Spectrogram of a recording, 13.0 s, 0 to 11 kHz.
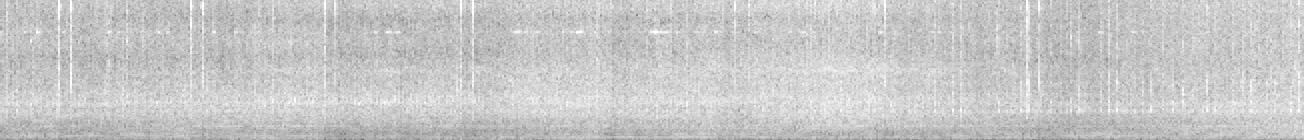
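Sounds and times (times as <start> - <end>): chainsaw cutting through trunk: 0.0 - 13.0
scattered ticks: 0.0 - 13.0.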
